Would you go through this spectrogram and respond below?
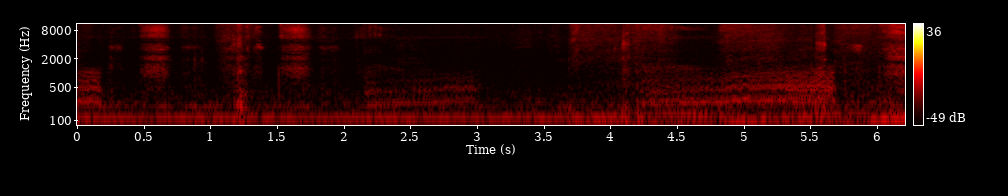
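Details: Angry kitten, a domestic cat, hissing in repeated short noisy bursts through the first half, then low, drawn-out tonal growling swelling toward the end over a steady low hum.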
